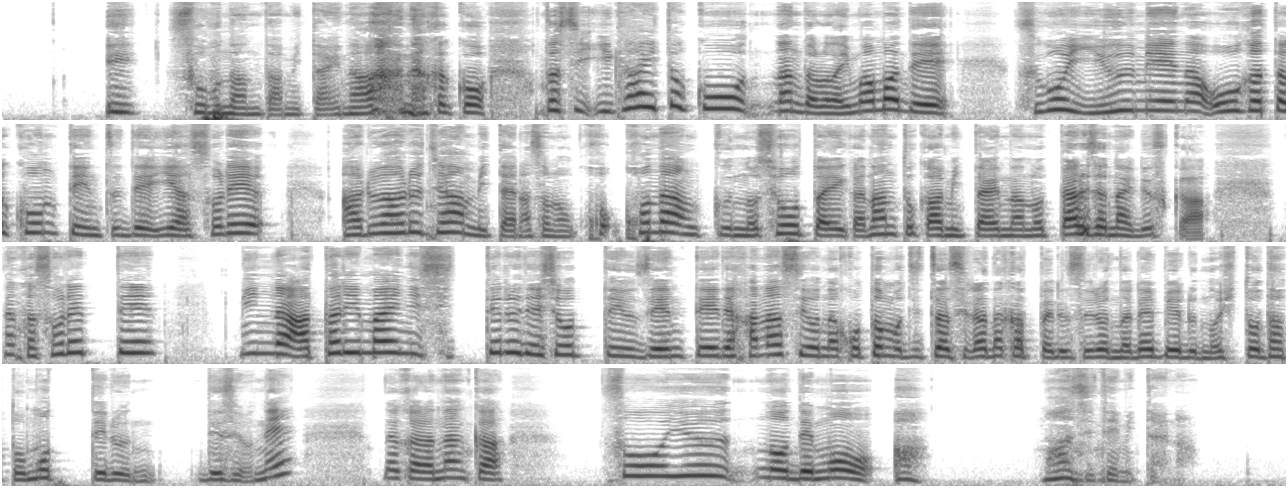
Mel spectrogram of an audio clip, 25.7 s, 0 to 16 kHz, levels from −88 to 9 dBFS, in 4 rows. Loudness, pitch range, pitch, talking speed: -21 LUFS, 210-300 Hz, 245 Hz, 415 characters per minute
